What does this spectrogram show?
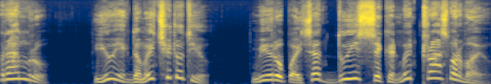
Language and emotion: Nepali, surprised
